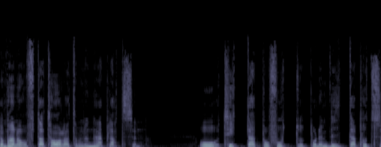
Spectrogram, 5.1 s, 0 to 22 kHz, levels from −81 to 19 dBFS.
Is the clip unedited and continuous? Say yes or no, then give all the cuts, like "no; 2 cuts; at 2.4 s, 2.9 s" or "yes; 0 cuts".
yes; 0 cuts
